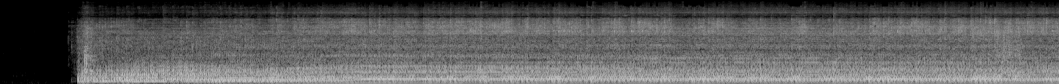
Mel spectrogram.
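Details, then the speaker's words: Roughly 30-year-old Stihl FS56 curved-shaft two-stroke trimmer buzzes steadily at high revs and never drops to a slow idle. It won't hold idle; the carburetor is suspected to need work. "So that's idle, yet it doesn't idle. So let's try this again."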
